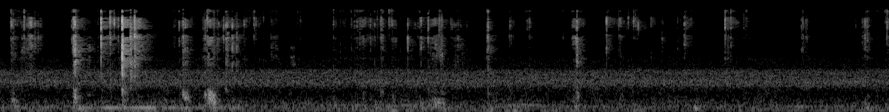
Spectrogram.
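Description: A solid green dry soap bar held in the hand is scored and cut with a metal blade. Quiet, crisp, bright scratching and clicking strokes come in irregular bursts, each dry and short, over a faint steady mid-range hiss.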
